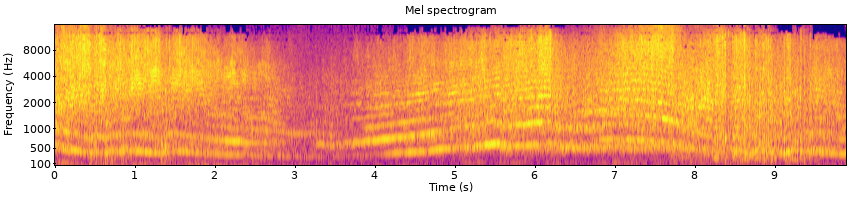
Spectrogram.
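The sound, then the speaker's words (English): A Force India Formula One car screams past at the end of the start-finish straight, its loud, high-pitched engine whine dipping in pitch then climbing again, with crackles and pops on the overrun and no voices. “That was a Force India at the end of the start-finish straight.”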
